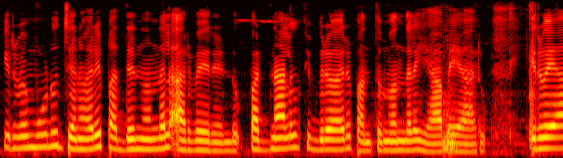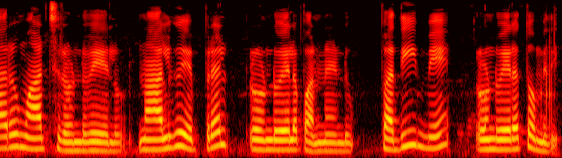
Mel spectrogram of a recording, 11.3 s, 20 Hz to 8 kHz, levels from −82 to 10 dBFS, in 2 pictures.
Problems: background sounds at intervals, background conversations at intervals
